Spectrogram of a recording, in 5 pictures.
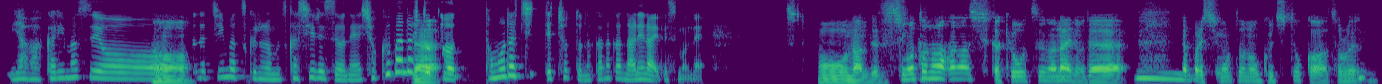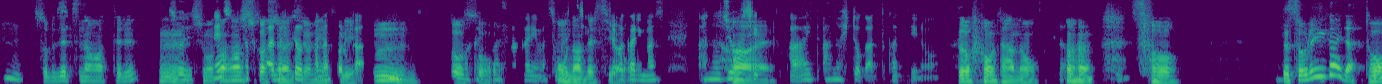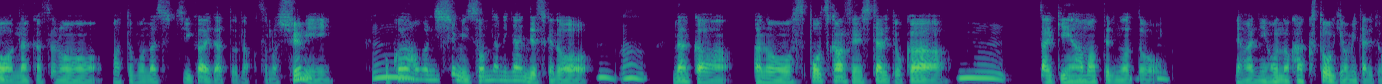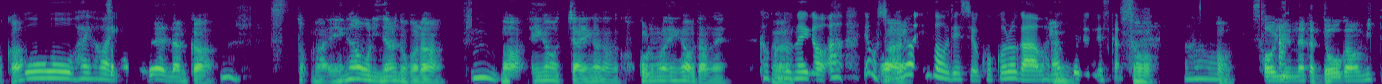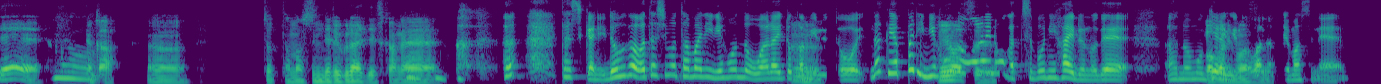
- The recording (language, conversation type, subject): Japanese, unstructured, あなたの笑顔を引き出すものは何ですか？
- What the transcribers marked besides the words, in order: laughing while speaking: "どうなの"; laugh; other background noise; chuckle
